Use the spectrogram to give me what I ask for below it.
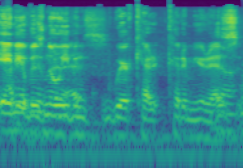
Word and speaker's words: Kirriemuir: Do you say Kirriemuir, or how do you pronounce Kirriemuir. – It? – Kirriemuir.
